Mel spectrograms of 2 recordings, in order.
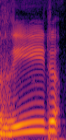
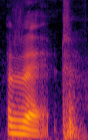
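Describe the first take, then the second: First: The vowel is long, like in 'reed'. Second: The vowel is short, like in 'red'. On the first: It is the present form of the verb. "बोलने में pronunciation इनका अलग है" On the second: It is the past form of the verb. "बोलने में pronunciation इनका अलग है"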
